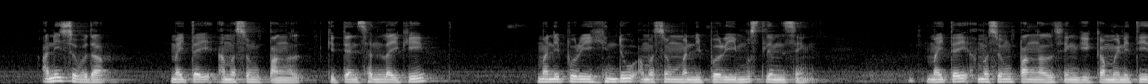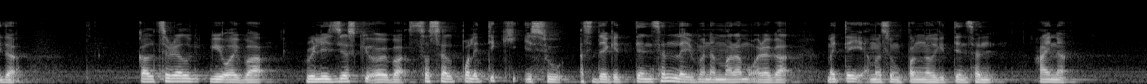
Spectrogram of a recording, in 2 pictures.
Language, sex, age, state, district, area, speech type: Manipuri, male, 18-30, Manipur, Bishnupur, rural, spontaneous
